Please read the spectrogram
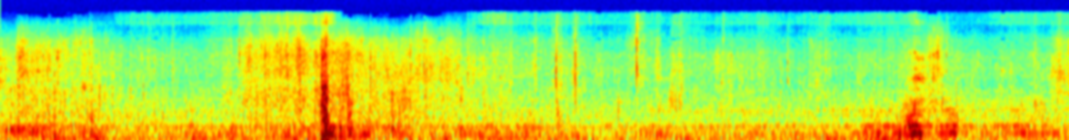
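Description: A swarm of honey bees buzzing steadily close by. There is a sharp crackle of palm fronds being handled about two and a half seconds in, and a smaller rustle near the end.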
